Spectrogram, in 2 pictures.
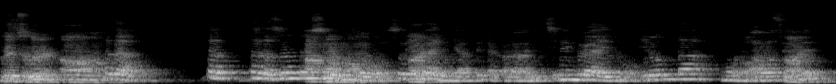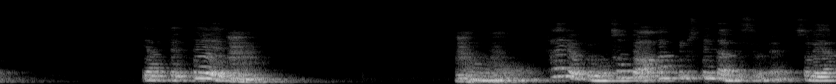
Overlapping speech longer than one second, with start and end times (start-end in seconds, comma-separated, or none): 3.0-4.3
